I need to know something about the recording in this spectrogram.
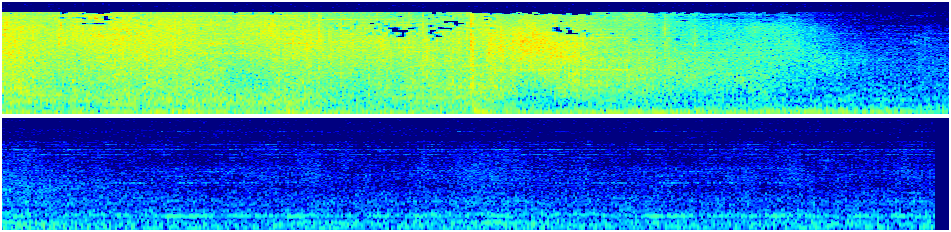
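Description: A triumphant game fanfare swells and then settles into a quiet hum.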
